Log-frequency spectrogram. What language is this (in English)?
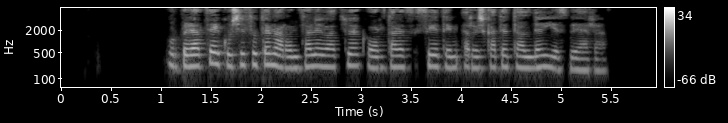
Basque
